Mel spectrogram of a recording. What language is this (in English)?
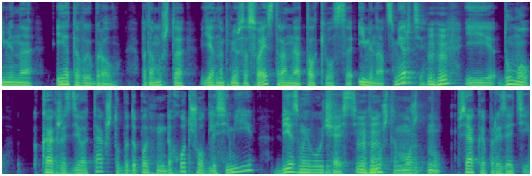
Russian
